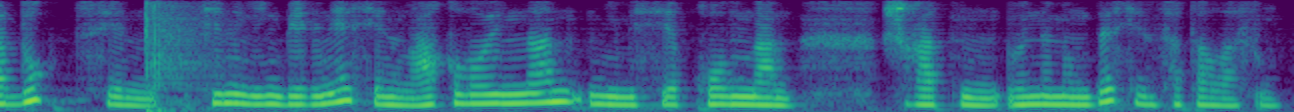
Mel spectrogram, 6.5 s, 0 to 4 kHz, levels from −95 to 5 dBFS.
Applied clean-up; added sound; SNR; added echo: none; Clapping; 18 dB; reverberation time 0.1 s.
